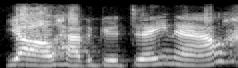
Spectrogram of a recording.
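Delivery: Aussie doing a folksy Texan goodbye; Texas accent. Shown as a demonstration. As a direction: Texas accent tried on for fun. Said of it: "can we hear your Australian Texas accent".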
